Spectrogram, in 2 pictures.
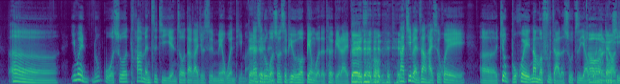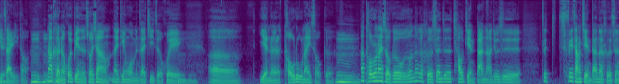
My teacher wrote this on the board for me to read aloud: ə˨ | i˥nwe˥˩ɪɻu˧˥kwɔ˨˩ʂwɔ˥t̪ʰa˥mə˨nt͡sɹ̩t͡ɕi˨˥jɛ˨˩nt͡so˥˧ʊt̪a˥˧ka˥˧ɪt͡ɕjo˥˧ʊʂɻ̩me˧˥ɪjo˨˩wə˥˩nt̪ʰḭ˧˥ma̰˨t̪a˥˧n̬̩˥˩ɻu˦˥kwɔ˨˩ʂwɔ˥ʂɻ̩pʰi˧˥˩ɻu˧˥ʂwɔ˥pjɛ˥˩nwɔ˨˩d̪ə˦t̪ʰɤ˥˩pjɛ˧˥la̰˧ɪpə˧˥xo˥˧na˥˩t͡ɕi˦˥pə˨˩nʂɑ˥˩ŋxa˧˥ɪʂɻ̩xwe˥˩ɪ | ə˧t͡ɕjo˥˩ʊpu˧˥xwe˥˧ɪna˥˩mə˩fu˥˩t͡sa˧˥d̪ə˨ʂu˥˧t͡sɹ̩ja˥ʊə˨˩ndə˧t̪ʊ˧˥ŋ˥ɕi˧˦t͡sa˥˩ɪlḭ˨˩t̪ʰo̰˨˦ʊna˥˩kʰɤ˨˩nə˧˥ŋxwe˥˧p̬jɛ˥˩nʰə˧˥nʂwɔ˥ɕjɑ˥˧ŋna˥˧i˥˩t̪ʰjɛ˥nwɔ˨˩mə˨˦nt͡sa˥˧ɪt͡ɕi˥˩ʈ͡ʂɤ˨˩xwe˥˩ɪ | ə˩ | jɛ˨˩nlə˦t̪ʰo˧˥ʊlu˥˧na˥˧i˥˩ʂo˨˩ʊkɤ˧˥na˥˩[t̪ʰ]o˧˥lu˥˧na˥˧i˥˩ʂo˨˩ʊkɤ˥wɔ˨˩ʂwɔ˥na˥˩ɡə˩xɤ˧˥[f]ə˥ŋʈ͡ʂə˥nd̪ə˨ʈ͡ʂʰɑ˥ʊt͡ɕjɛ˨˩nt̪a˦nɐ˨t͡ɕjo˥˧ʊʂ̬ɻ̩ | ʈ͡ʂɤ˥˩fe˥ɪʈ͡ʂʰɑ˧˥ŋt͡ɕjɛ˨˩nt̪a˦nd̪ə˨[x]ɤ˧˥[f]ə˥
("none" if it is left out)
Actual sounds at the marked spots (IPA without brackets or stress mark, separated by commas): t̪ʰ, ʂ, x, ʂ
